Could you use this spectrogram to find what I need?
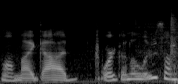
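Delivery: voice dropped soft. Speaking in character to Lily after calling her over: lowered voice. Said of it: "lower my voice and go".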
